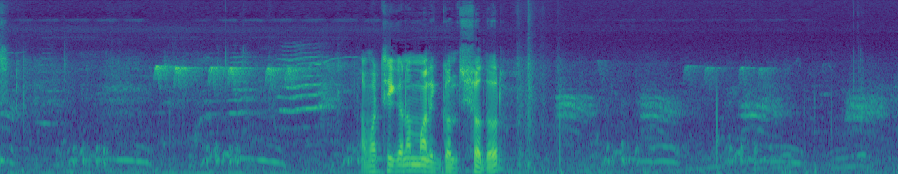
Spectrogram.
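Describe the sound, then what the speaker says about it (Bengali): Local colored Golla pigeons coo and call repeatedly at a pigeon farm in Manikganj, Bangladesh, with a louder burst of calls in the middle while someone talks over them. "সব দেশি কালারিং গোল্লা কবুতর।"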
